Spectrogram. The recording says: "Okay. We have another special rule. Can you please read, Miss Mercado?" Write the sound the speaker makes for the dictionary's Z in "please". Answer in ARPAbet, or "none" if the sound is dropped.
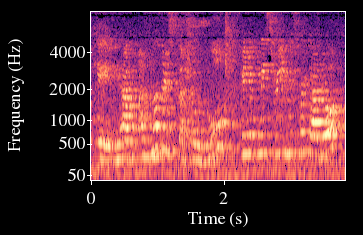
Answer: S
